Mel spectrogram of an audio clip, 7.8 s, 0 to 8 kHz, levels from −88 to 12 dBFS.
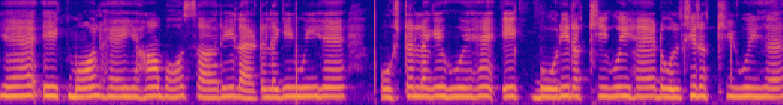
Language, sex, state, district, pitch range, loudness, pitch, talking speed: Hindi, female, Uttar Pradesh, Hamirpur, 245-260 Hz, -17 LUFS, 255 Hz, 185 wpm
